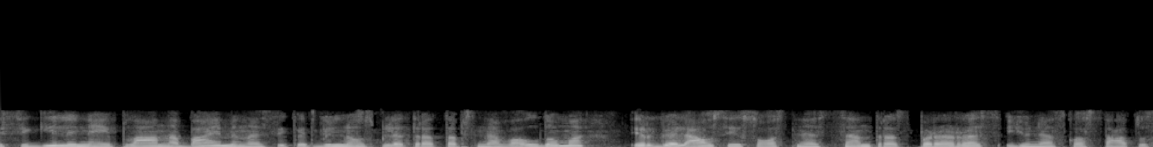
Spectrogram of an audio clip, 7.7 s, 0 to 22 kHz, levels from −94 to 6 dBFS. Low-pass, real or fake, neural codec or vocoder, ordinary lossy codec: 5.4 kHz; real; none; AAC, 24 kbps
